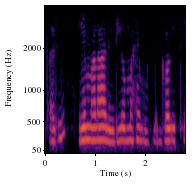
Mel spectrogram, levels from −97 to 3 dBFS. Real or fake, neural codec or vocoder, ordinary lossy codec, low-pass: fake; codec, 16 kHz, 4.8 kbps, FACodec; MP3, 32 kbps; 3.6 kHz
